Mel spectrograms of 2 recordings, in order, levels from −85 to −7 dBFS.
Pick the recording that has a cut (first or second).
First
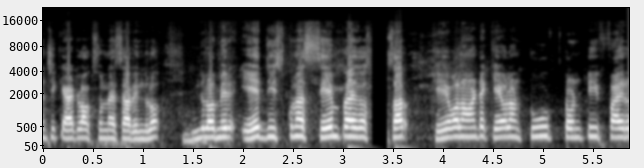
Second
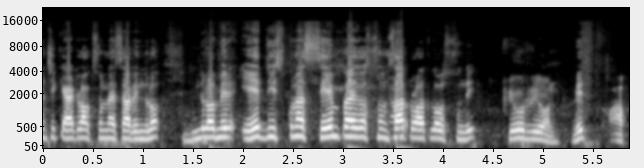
second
